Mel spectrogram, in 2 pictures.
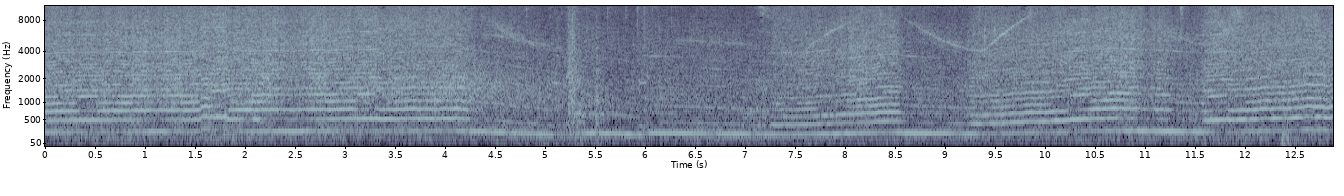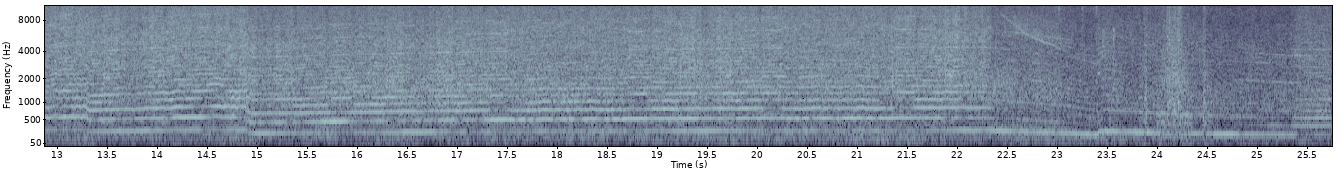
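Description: Lotus 98T Formula One race car engine in Assetto Corsa, a loud continuous high-revving whine climbing and dropping through gear changes as it brakes and accelerates around a circuit, steady throughout with no talk.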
